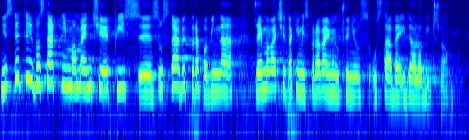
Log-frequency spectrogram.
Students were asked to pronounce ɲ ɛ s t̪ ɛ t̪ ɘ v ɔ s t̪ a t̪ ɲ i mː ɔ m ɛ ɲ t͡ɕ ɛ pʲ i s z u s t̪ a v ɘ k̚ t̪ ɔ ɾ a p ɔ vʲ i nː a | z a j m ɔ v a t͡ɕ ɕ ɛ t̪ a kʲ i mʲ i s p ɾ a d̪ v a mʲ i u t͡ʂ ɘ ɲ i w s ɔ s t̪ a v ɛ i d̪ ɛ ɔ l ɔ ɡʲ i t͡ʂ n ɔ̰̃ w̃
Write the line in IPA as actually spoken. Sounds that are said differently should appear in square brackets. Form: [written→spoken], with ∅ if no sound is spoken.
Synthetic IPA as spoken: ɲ ɛ s t̪ ɛ t̪ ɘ v ɔ s t̪ a t̪ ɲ i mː ɔ m ɛ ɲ t͡ɕ ɛ pʲ i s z u s t̪ a v ɘ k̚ t̪ [ɔ→u] ɾ a p ɔ vʲ i nː a | z a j m ɔ v a t͡ɕ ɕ ɛ t̪ a kʲ i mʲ i s p ɾ a [d̪→∅] v a mʲ i u t͡ʂ ɘ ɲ i w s [ɔ→u] s t̪ a v ɛ i d̪ ɛ ɔ l ɔ ɡʲ i t͡ʂ n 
